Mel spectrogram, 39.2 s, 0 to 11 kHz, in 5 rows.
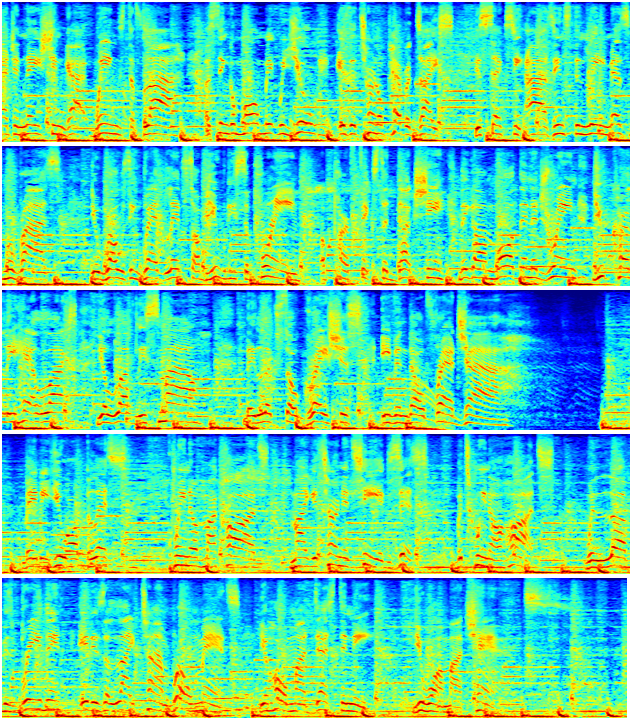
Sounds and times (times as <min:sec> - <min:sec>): Music: 0:00.0 - 0:21.4, 0:23.0 - 0:39.2
Rapping: 0:00.0 - 0:22.2, 0:23.2 - 0:38.6.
